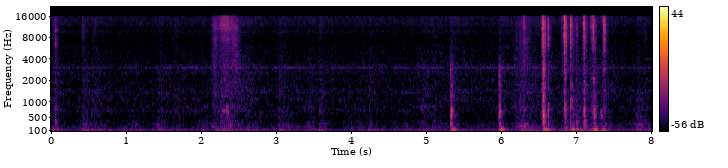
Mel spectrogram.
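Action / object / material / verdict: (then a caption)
tap / plastic laptop keyboard keys / plastic / none. Fingertips type sparsely on a plastic laptop keyboard set in a gold metal body, with quiet near-silence at first. About nine short, dry key taps follow, clustered mostly in the last few seconds, plus a brief soft rustle early on.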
